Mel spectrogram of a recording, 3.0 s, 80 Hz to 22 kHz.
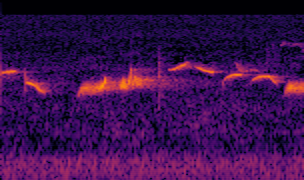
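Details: On the Tanzawa Mizusawa forest road, Japan, 8 June 2020, a male Blue-and-white flycatcher sings a short sequence of sweet slurred whistles, rising and falling, followed by thinner high notes, over low steady hiss.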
